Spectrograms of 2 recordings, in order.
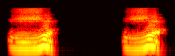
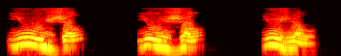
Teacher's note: Kemudian sh, bunyi sh beri getaran pada tenggorokan atau ada getaran pada gigi kita sehingga menghasilkan bunyi j.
